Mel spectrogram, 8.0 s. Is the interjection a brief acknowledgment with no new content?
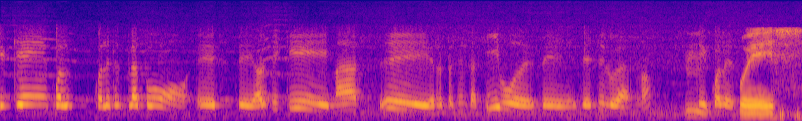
No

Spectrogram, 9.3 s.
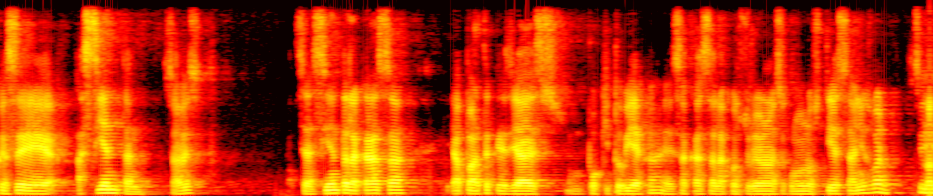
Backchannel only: No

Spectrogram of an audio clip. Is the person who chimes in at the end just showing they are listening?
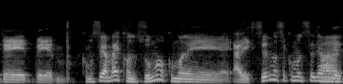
No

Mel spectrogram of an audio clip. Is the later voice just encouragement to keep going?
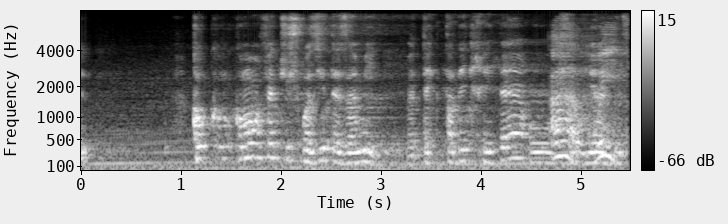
No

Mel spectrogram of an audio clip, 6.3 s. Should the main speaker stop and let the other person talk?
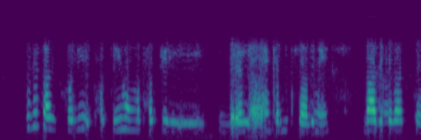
No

